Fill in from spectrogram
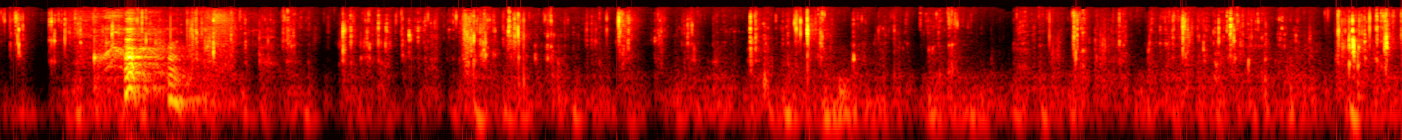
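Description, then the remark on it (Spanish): Close-miked ASMR-style chewing, with teeth clicking and wet, crunchy mouth sounds repeating in an uneven rhythm for several seconds, with a sharper burst near the start and no talking. “Se escucha bien. los dientes.”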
